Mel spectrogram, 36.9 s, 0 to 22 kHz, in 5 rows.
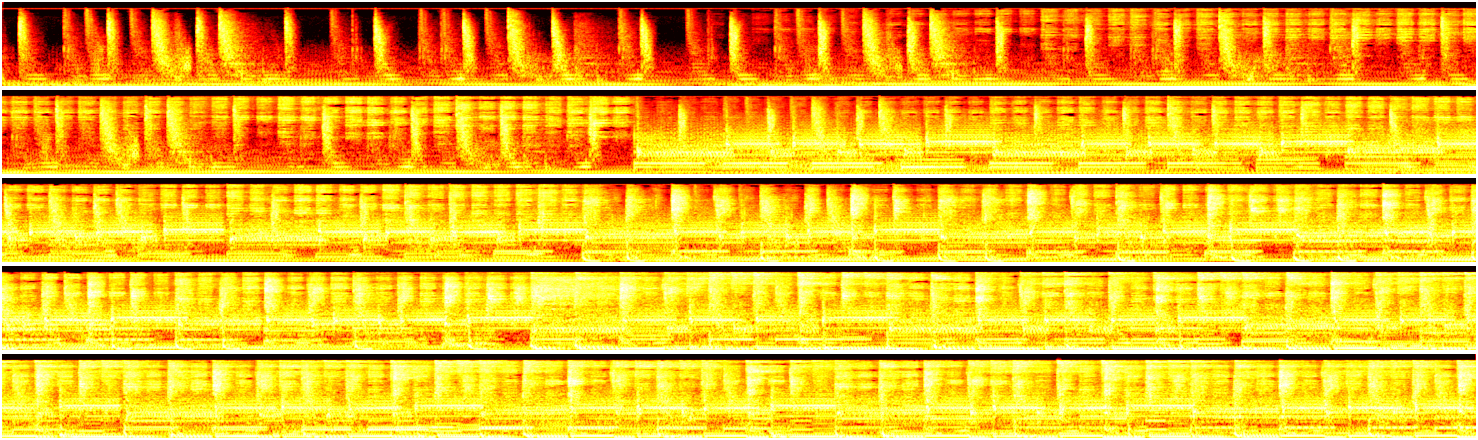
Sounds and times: Music: 0.0s - 36.8s.

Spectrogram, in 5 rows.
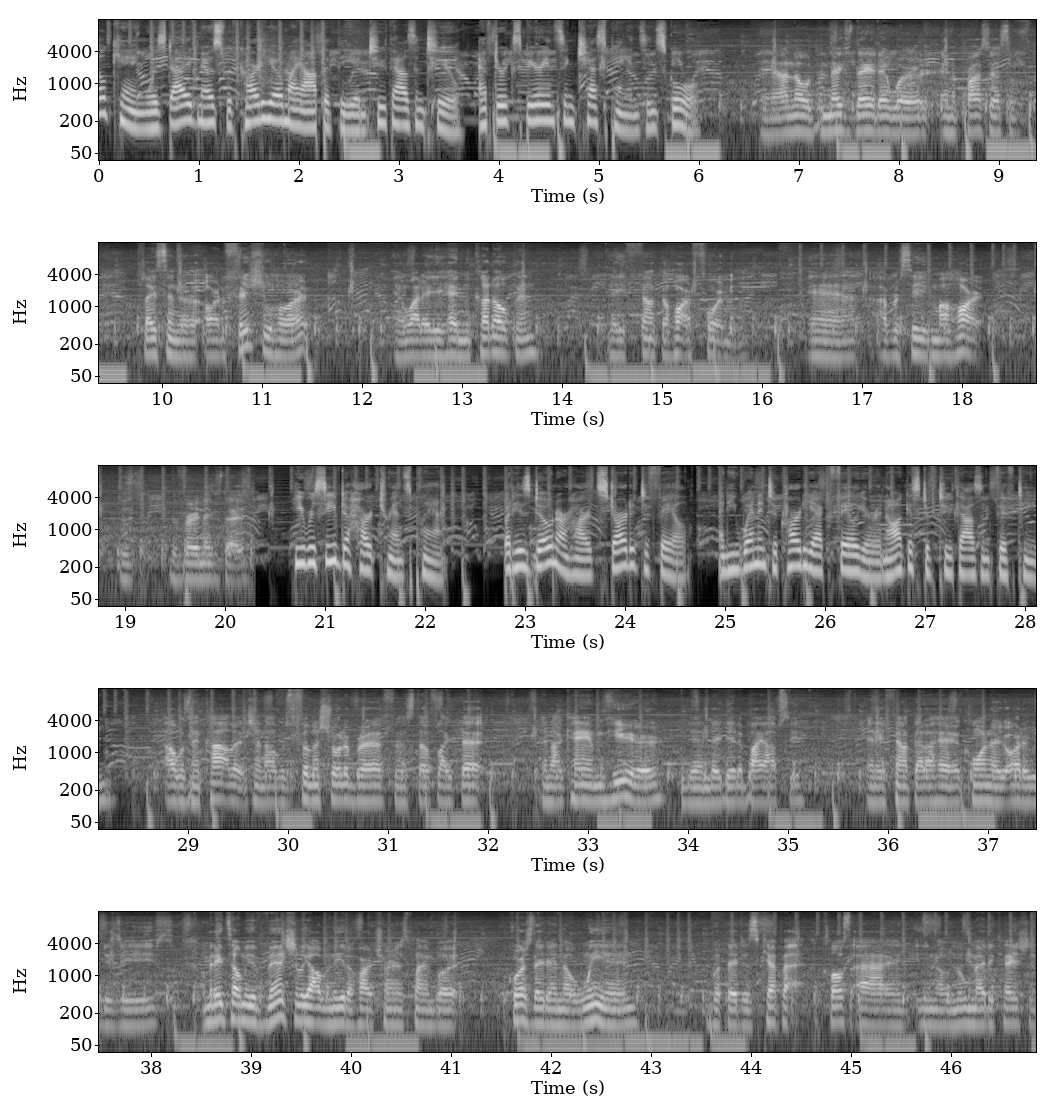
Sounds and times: Speech: 0.0s - 11.5s, 12.3s - 13.8s, 14.5s - 18.2s, 19.0s - 35.2s, 35.8s - 43.0s, 43.6s - 46.8s
Music: 0.0s - 46.8s.

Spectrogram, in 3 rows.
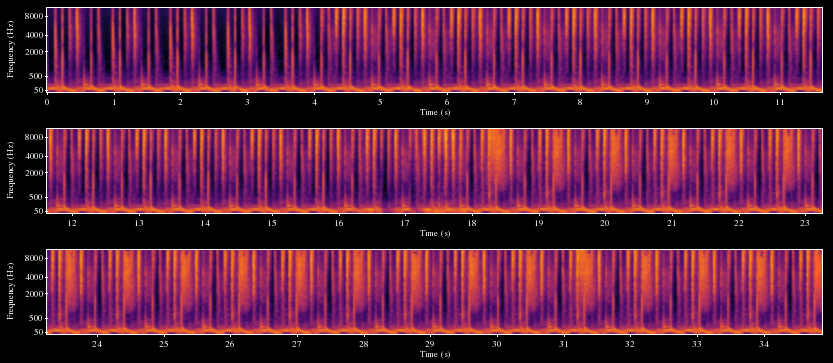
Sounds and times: Music: 0.0s - 34.8s.

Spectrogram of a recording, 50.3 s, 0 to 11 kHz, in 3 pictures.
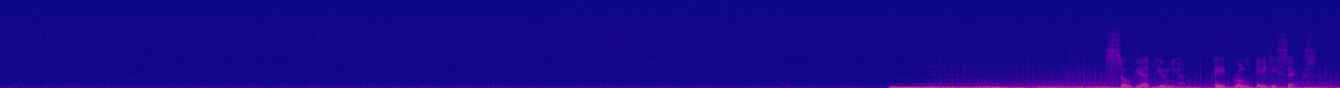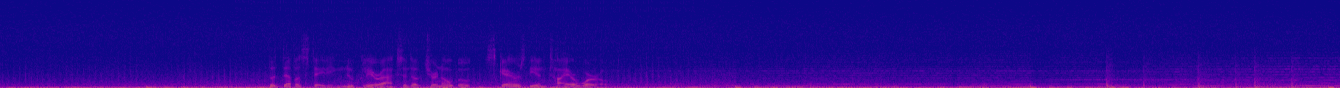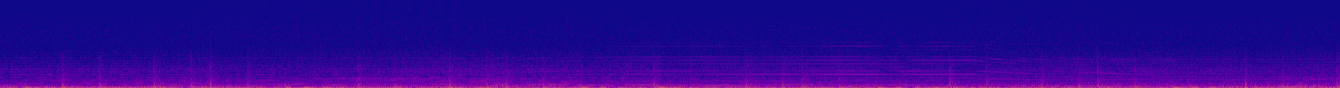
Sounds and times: Speech: 13.8s - 16.5s, 20.1s - 24.4s.

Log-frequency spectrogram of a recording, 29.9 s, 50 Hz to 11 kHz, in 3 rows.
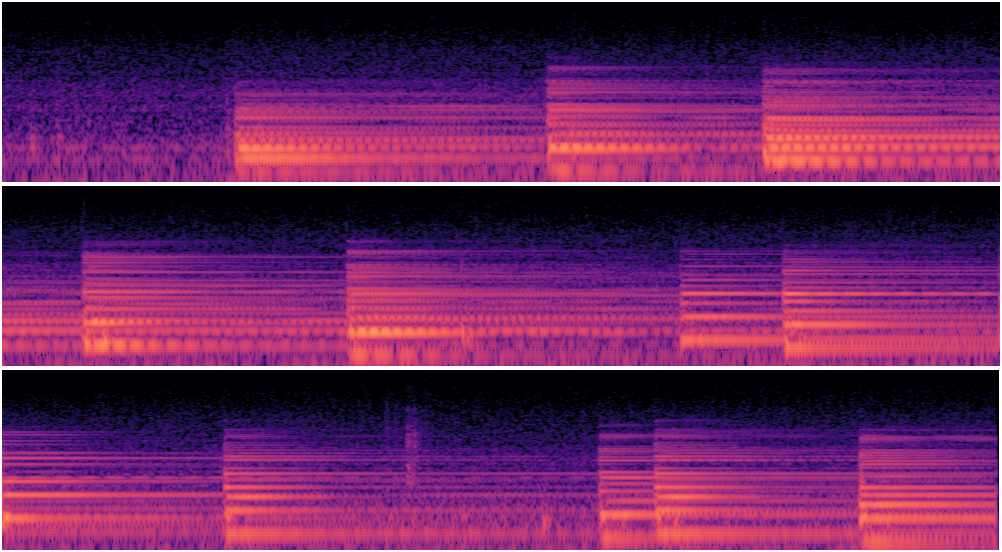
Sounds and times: Piano: 0.0s - 29.9s.

